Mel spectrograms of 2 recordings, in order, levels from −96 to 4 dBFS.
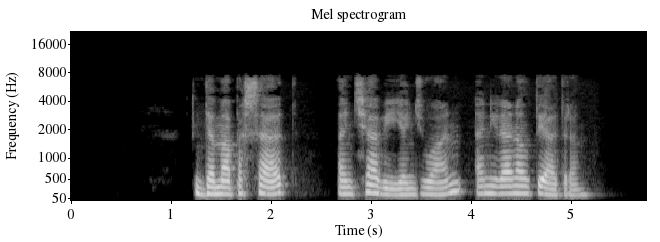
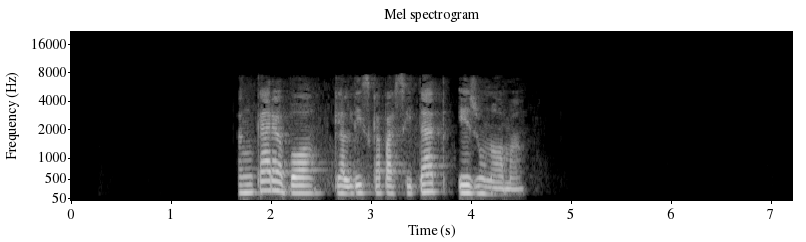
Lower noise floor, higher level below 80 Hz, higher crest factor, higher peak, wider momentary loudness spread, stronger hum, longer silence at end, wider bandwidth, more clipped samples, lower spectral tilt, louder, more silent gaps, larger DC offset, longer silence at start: about the same, under -90 dBFS vs under -90 dBFS; first, -58 dBFS vs -66 dBFS; about the same, 18 dB vs 18 dB; first, -2 dBFS vs -6 dBFS; first, 11 LU vs 8 LU; neither; second, 0.55 s vs 2.7 s; about the same, 7.8 kHz vs 7.8 kHz; neither; about the same, -6.5 dB/octave vs -7 dB/octave; first, -18 LUFS vs -21 LUFS; neither; neither; second, 1.25 s vs 1.7 s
